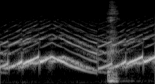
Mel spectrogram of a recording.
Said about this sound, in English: That's a door alarm.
